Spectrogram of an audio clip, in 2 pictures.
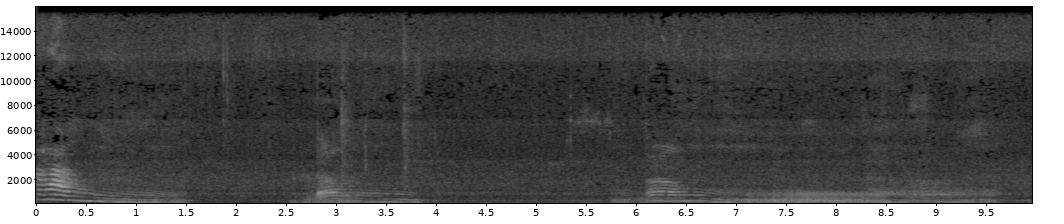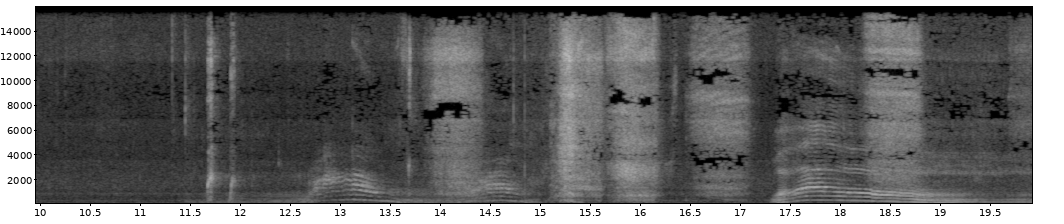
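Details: Hostile caterwauling between two cats that are not friends: repeated arching yowls, each rising then falling, about every two to three seconds, some long and moaning, growing louder and higher toward the end, over background hiss.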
